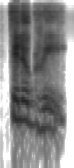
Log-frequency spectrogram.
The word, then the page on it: filagree: Indian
